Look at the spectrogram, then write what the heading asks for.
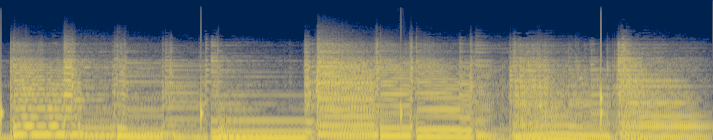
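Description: A short, loud electric guitar lick with a gritty distorted tone, played alone: a few quick hammered notes and a bending phrase that slides between chords before ringing off.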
